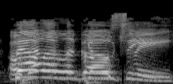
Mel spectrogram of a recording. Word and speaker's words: Bela Lugosi: I have no idea how to pronounce it. Is it Boris? No. Bela Lugosi.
